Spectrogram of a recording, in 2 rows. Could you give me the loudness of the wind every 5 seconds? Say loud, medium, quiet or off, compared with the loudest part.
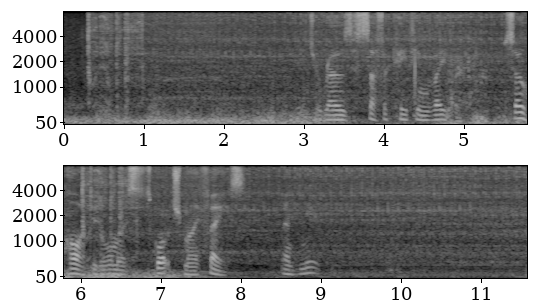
loud, loud, off.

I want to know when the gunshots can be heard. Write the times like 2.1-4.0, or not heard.
not heard.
